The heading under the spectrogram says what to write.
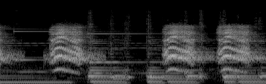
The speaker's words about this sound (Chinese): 我去露营的时候都会很早起床， 是被乌鸦吵醒的啦，嘎嘎嘎，好大声哦。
